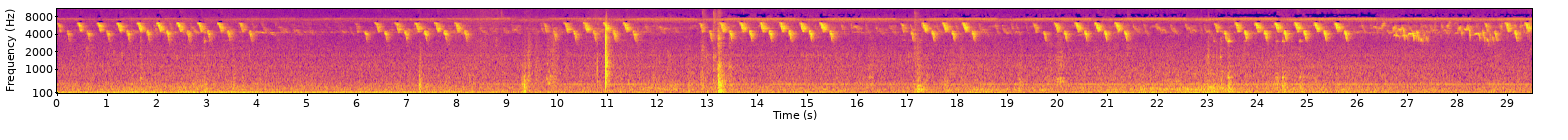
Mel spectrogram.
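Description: Birdsong from a nature video playing on a television: a songbird repeating short phrases of quick, high chirps every few seconds. A faint steady high whine runs underneath, and there are two soft clicks in the middle.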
